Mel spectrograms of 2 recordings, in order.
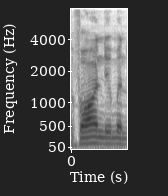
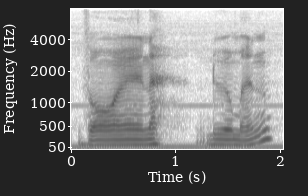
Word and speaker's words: von Neumann: uh von neumann neumann i was corrected several times about my pronunciation of of this particular last name is i think it's an austrian last name and i think it's supposed to be von neumann not von neumann um oh that's not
